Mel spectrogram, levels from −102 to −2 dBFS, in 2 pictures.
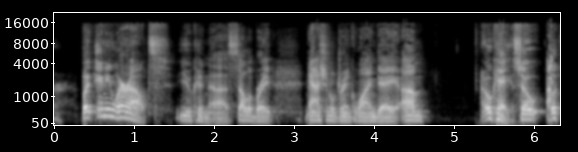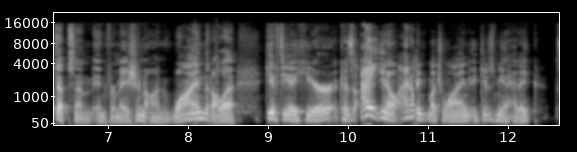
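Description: Brief blips, each about 40 to 50 ms, break into the speech at 6.18 s after "okay so", 8.32 s after "information on wine that", and 10.81 s after "I you know I". This is damaged data in a compressed stream: corrupted frames are misread, and the decoder loses sync until it finds the next valid frame header.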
